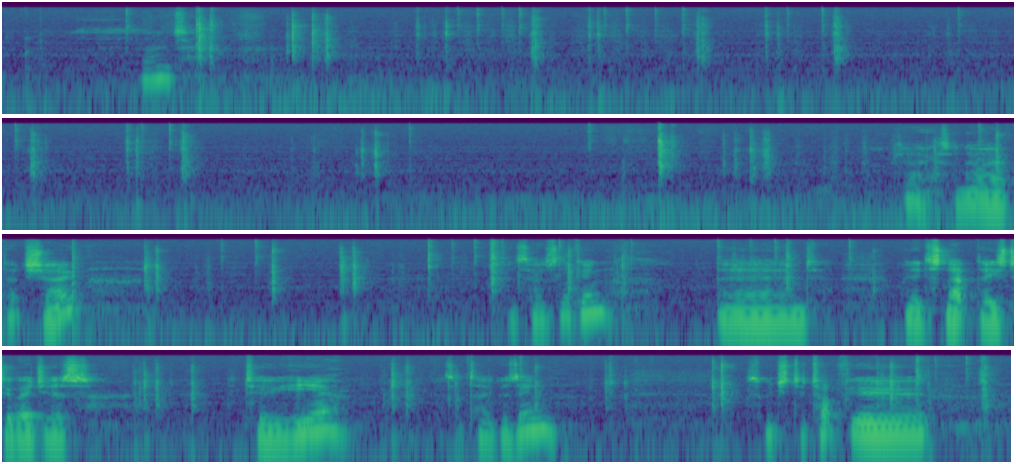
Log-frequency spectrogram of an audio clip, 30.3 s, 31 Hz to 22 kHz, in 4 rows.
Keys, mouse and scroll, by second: 2.3 ctrl+x, 2.6 middle click, 3.6-6.4 middle drag, 6.7-11.2 middle drag, 10.4 c, 13.2 ctrl+x, 13.5-23.0 middle drag, 16.4 z, 17.7 Tab, 26.2-28.2 middle drag, 28.2 KP_7, 29.4 z, 29.8 middle click.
